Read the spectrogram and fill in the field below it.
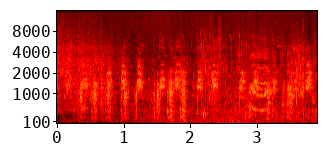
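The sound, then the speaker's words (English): Several ducks quack in a busy, overlapping chorus, the nasal calls coming in quick irregular bursts at steady volume, with no one speaking, as ducks skid to a water landing on a river. “I trailed my hand in the water and looked at the ducks skidding to a water landing.”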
